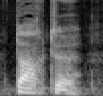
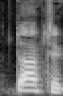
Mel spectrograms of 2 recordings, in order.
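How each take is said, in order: First: Said in the usual way. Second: High, loud cry. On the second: A narrator's reading. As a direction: cry out desperately for doctor. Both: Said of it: "cried Berroir".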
